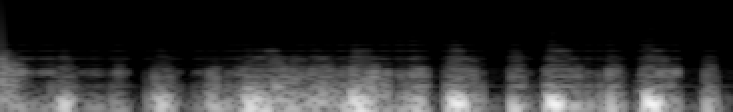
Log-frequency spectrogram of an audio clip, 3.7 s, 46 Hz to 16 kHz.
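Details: Heartbeat heard through a stethoscope during light workout with breath play: fast, regular low thumps near 120 a minute; normal heartbeat, quickened by light exercise.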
